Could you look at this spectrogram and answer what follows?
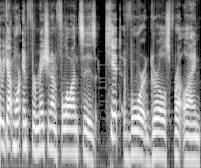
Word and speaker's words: Florence: Someone let me know that it's the French version of the name since her gun is a French gun, and that it is I've looked at some pronunciations for it online for Florence in the French version, and from what I can tell it's Floance.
